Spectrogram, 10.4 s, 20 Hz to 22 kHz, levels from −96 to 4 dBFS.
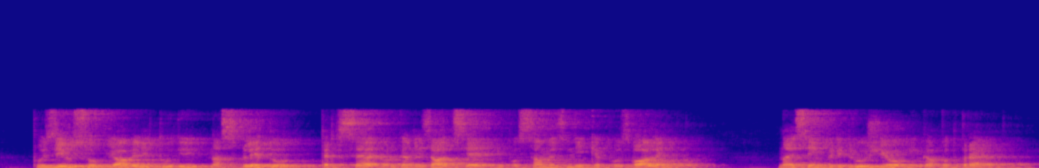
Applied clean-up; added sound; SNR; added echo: none; none; none; reverberation time 1.2 s.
